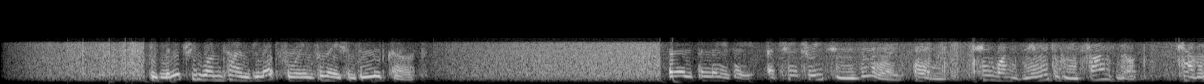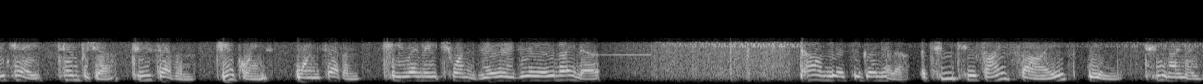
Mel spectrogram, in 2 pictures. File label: Volmet, 5450kHz; RAF; websdr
